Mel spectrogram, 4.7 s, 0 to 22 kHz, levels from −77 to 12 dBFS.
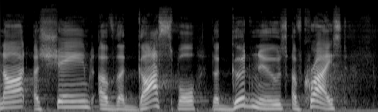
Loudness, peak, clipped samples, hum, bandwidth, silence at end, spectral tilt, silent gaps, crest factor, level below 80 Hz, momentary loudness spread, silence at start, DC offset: -17 LUFS; 0 dBFS; under 0.1%; none; 16.5 kHz; 0.25 s; -4.5 dB/octave; none; 18 dB; -46 dBFS; 10 LU; 0 s; under 0.1%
